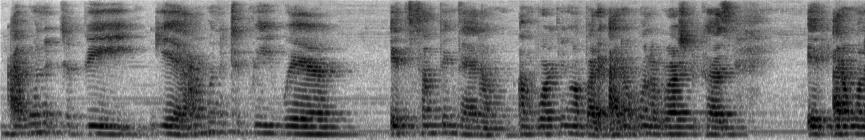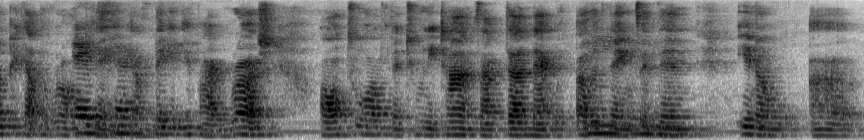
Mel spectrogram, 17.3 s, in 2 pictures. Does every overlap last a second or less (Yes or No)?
No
